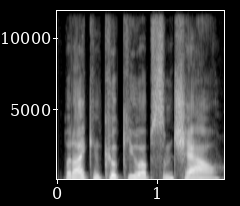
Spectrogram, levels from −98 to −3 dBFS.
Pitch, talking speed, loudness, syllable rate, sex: 165 Hz, 285 wpm, -19 LUFS, 5.2 syllables/s, male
